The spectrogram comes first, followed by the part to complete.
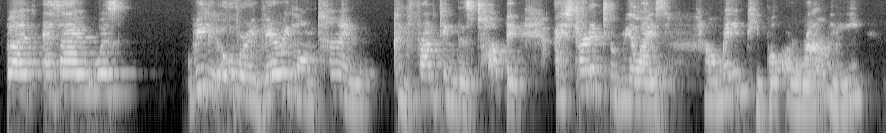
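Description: A woman's voice: sits high, unhurried. A middle-aged woman with an American accent, chatting in a meandering, casual way as an interview guest. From born in Zambia, grew up in the US from age ten. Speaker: podcast guest, company founder. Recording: echoey, roomy sound.

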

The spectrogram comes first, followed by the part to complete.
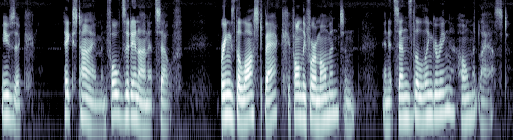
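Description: A man's voice: fairly high pitch, unhurried, lightly acted. A man acting as a folksy small-town narrator in a radio play, musing in a conversational, philosophical way. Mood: reflective. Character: folksy small-town storyteller, reflective and fond of his town.

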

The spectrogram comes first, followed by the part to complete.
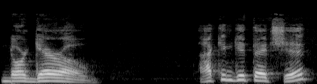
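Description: A man's voice: a little high, animated, takes it slowly, a little mellow, husky, dry recording. A man co-hosting a casual podcast about fights and betting, laid-back and profane, often trailing off. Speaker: podcast co-host.

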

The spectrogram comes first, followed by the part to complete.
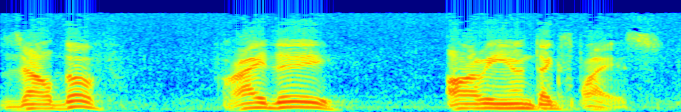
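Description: A brisk, self-satisfied French inspector in a vintage radio thriller. His French-accented voice is husky and swings widely in pitch, excitable and dismissive. The recording is old and dull. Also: exaggerated voice. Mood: smug, dismissive. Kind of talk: 1950s radio drama acting.

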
